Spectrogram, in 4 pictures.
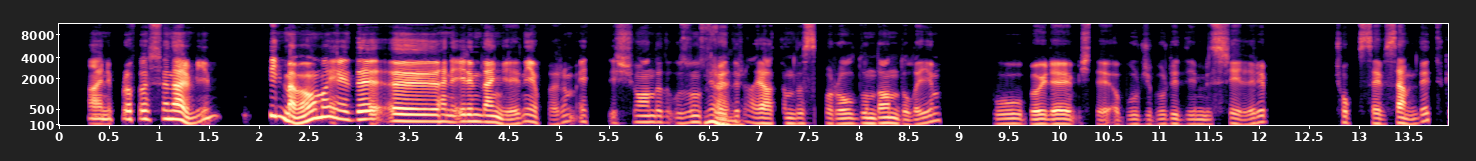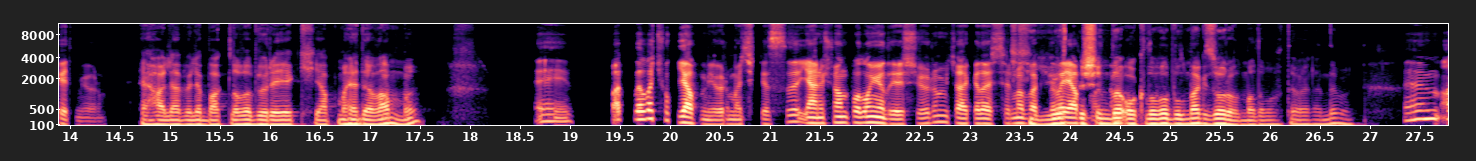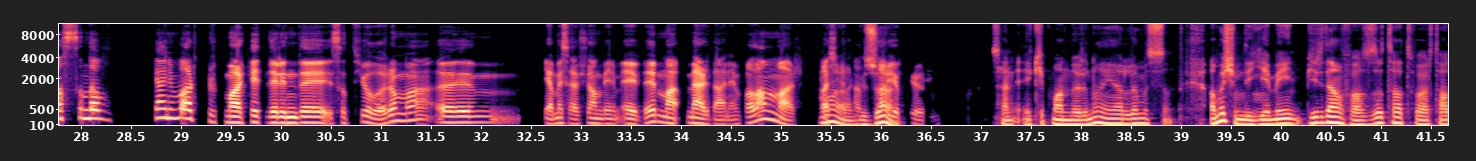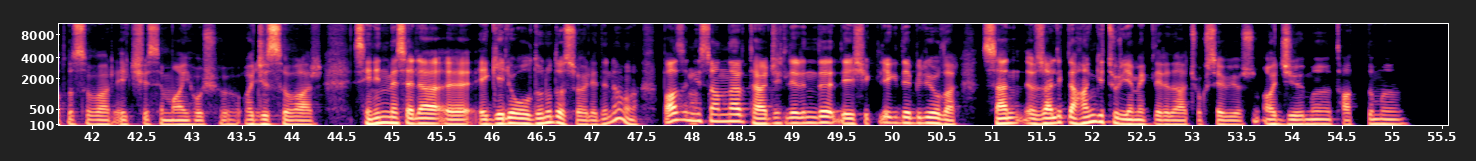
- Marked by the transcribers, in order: other background noise; giggle; unintelligible speech
- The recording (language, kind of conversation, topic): Turkish, podcast, Mutfakta en çok hangi yemekleri yapmayı seviyorsun?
